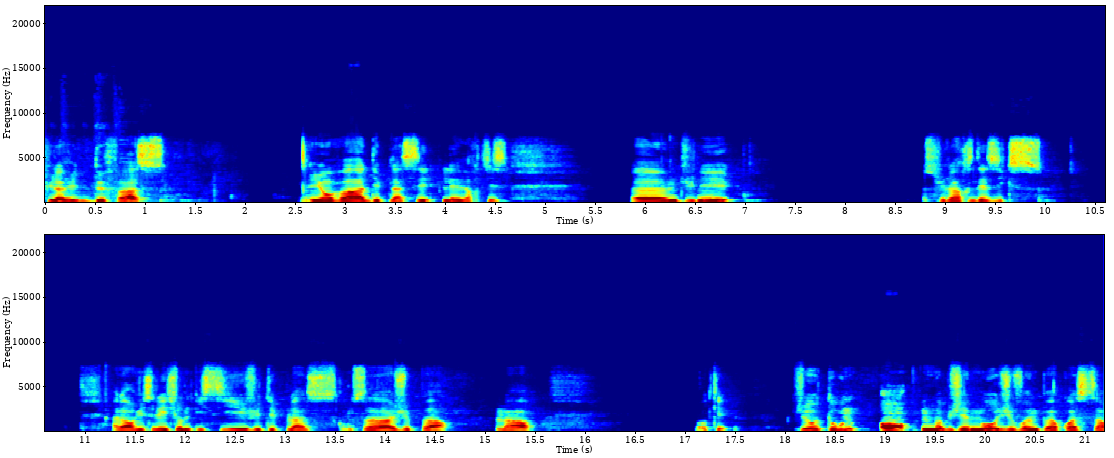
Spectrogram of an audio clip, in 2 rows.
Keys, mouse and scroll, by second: 0.9 KP_1, 3.5 click, 4.4 z, 6.2 right click, 7.0-11.1 middle drag, 11.1 right click, 12.1-14.1 drag, 14.1 KP_1, 17.0 Tab, 17.8-19.1 scroll down 4, 19.1 scroll down 1, 19.2 KP_3, 20.2-21.1 scroll up 7.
